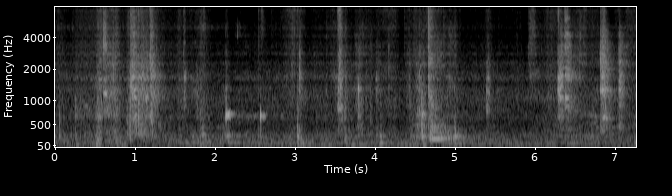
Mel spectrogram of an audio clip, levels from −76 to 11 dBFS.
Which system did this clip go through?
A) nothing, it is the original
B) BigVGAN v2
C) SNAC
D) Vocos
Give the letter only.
C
